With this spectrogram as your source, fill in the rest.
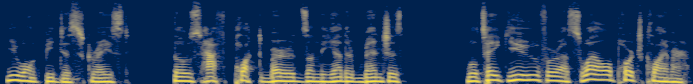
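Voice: mid-range voice, a little slow, darkish tone, dry recording, clean studio sound, close to an everyday voice. A reader voicing a proud, down-and-out male writer who talks bluntly and sardonically. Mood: sardonic. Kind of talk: audiobook character reading.

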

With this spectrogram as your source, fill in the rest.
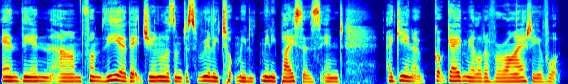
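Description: A woman's voice: low-pitched, little pitch movement, normal speed, no room sound, clean studio sound. Reflective New Zealand woman in her fifties. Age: 50s. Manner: reflective, warm storytelling with frequent fillers and laughs. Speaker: guest. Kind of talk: casual interview chat.

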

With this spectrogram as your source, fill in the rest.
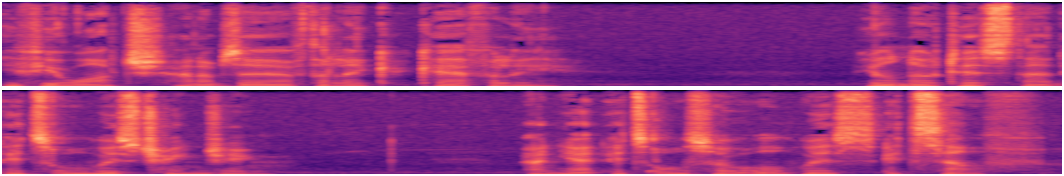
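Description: A man narrating a guided meditation in a soothing, gentle, hushed manner with soft, breathy phrase endings. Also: mid-range voice, level tone, takes it slowly, slight background noise.

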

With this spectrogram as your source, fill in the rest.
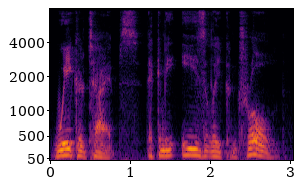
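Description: An actor playing a middle-aged psychology professor in an audio drama, measured and patronizing, flattering with deliberate pauses. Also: male voice, fairly low pitch, husky. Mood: smoothly persuasive. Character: smooth, flattering, condescending manipulative male psychology professor. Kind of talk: fiction podcast audio drama acting.

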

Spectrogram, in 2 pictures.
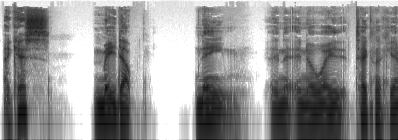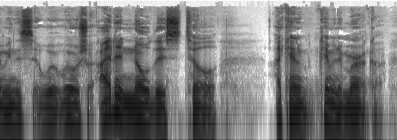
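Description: A man's voice: low voice, moderate pace, few pauses, mellow, dry recording, clean studio sound. A man with an English accent, a podcast guest who talks in a chatty, wandering way, full of fillers and restarts. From England. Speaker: podcast guest, former police officer. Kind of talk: casual conversation. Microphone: studio microphone.

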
